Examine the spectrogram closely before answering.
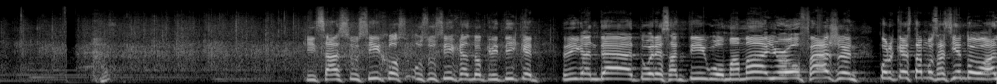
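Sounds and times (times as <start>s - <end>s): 
audience clapping: 0.0s - 6.4s
speech: 1.0s - 1.2s, 3.1s - 9.9s.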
